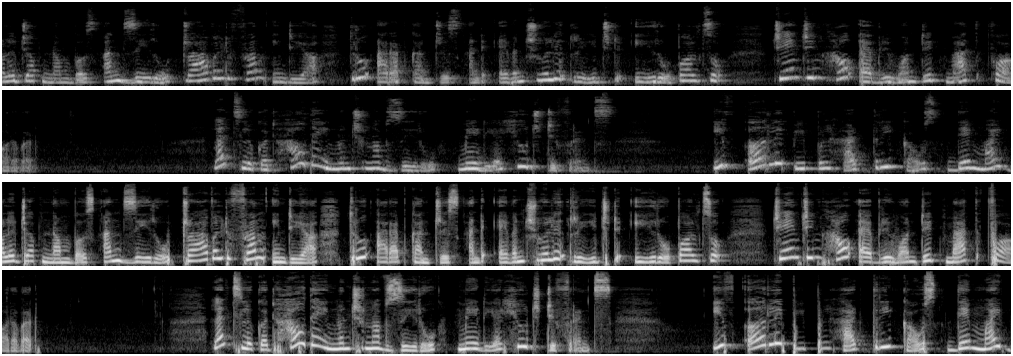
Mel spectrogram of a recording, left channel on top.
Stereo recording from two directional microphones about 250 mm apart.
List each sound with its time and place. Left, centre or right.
0.0 s a woman's voice: right
12.2 s a woman's voice: right
17.2 s a woman's voice: right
